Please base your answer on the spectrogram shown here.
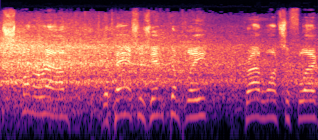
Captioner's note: booing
